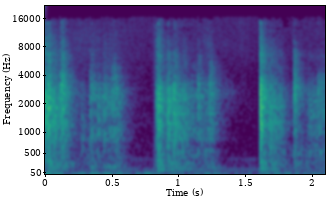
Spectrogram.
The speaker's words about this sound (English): That sounds like a lot of very heavy dice. Like, that's honestly the most threatening sound ever when you just hear, like...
